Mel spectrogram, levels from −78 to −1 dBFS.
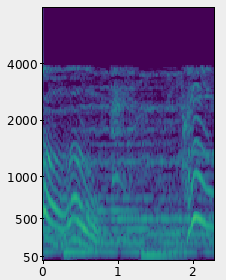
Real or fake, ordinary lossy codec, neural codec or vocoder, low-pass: real; AAC, 16 kbps; none; 7.2 kHz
